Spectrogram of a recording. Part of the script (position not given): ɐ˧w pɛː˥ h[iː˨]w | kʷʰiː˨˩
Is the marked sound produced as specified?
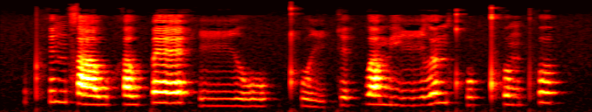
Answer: yes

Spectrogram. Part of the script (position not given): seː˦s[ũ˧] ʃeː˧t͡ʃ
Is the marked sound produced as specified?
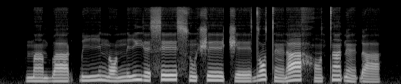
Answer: yes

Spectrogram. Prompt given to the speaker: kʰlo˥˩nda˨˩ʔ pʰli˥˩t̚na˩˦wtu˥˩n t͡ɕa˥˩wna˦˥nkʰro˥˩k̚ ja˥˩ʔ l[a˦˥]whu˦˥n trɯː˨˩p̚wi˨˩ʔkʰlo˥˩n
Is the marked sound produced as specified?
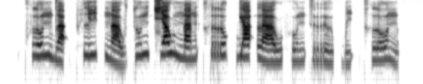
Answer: yes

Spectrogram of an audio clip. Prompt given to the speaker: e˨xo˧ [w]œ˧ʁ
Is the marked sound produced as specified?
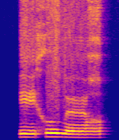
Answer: yes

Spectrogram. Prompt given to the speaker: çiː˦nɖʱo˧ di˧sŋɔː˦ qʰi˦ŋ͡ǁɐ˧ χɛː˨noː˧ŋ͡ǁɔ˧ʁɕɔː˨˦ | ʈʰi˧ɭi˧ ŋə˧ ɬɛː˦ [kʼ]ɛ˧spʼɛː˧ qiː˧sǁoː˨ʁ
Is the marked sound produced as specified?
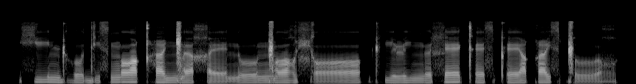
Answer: yes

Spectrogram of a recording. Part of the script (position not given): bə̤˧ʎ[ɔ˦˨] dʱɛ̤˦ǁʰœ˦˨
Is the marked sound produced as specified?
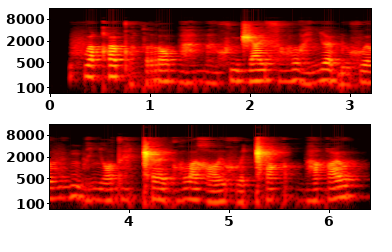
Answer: no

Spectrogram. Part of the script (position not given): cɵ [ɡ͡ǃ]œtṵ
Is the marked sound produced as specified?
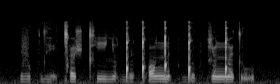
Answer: no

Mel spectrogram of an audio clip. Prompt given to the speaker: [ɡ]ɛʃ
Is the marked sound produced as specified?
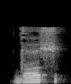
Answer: yes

